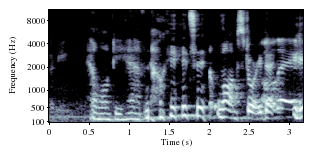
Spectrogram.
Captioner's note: laughs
